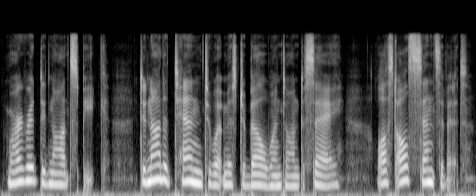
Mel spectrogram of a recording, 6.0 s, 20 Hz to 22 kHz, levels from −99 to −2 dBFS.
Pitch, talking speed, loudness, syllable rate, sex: 205 Hz, 200 wpm, -16 LUFS, 4.9 syllables/s, female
